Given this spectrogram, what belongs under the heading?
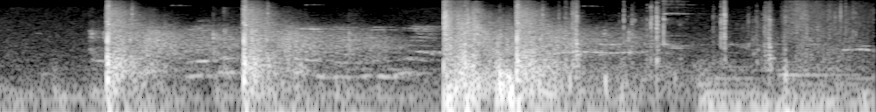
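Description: An admin shooting at the player in a video game: a few sharp, separate gunshot cracks spaced about a second apart, then a tighter cluster, with chatter and game noise underneath.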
